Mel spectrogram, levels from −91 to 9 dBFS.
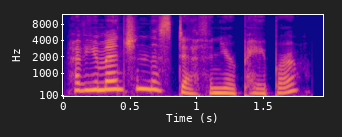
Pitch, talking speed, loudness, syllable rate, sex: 265 Hz, 245 wpm, -19 LUFS, 6.7 syllables/s, female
